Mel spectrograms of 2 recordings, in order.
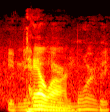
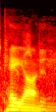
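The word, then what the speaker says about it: Taillon: How the hell are you supposed to pronounce Talon? How you ever going to know that's Tayon? And you know what? He's probably one of the people that go, actually, my last name is Tayon.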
